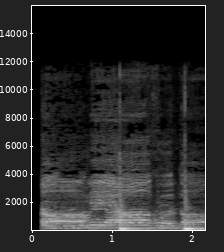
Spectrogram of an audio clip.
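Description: A group of men singing a Wakhi welcome song together in a chant-like unison, with two beats of a frame drum (daf), about a second in and near the end.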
